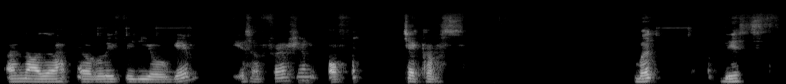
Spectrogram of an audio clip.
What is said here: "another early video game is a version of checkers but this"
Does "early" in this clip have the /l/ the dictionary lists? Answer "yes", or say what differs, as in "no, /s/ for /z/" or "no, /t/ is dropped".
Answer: yes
